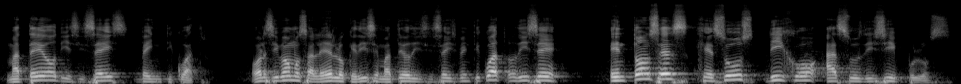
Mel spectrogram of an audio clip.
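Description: A man preaches a sermon. He drills scripture slowly and emphatically, pausing to throw rhetorical questions at his listeners. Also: on the high side, darkish tone. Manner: slow emphatic recitation of scripture, drilling the audience. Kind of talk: sermon with congregation recitation.

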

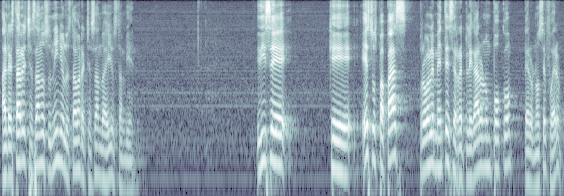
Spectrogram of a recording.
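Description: A middle-aged man preaching a sermon, animated, acting out quotes and asking the congregation rhetorical questions. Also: fairly high pitch, normal speed, long pauses. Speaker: pastor. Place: church.

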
